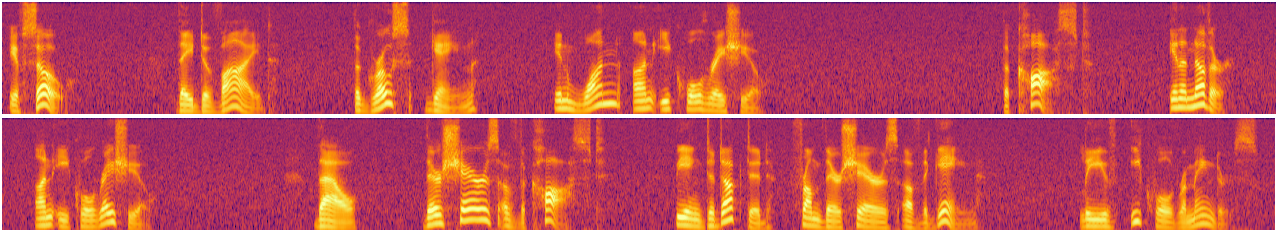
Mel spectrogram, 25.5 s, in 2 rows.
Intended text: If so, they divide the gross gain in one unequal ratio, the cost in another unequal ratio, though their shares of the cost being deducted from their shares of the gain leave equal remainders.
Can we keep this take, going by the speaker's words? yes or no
no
